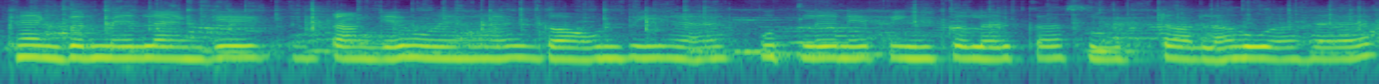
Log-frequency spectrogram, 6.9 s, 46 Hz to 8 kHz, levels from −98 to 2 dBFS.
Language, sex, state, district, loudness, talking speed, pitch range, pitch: Hindi, female, Punjab, Pathankot, -15 LUFS, 155 wpm, 225-240 Hz, 230 Hz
